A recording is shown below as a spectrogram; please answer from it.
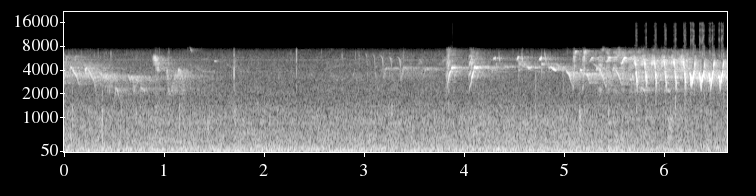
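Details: A returning female white-tailed eagle and her mate greet each other at their nest in Nizhnyaya Kama National Park, Tatarstan, on 7 April 2024, with thin, high yelps quickening into a fast, shrill kli-kli-kli series, before the male flies off, over a steady hiss.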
